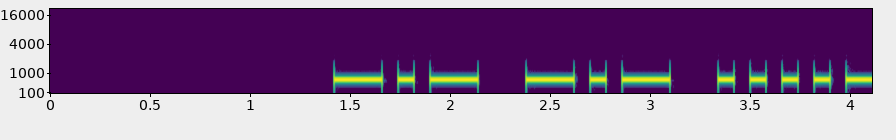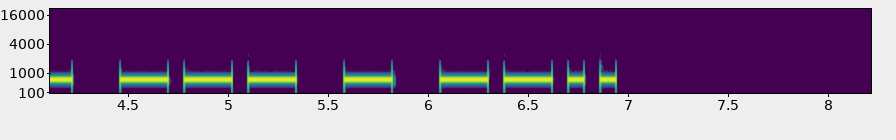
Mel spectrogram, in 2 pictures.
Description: Morse code, heard as a keyed tone, about 15 wpm, 700 Hz. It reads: KK4OTZ
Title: USA Call Signs Repeated 3x 15wpm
